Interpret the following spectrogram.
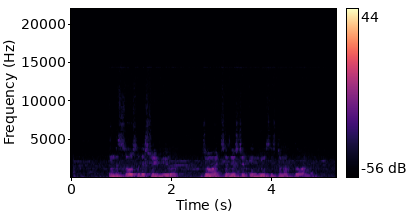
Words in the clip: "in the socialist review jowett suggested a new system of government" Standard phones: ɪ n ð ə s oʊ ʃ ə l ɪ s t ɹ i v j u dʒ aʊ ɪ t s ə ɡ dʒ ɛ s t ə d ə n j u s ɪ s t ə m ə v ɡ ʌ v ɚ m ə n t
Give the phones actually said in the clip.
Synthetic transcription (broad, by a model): ɪ n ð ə s oʊ s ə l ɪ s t ɹ i v j u dʒ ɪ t s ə dʒ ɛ s t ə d ə n j u s ɪ s t ə m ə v ɡ ʌ v ɚ m ə n t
